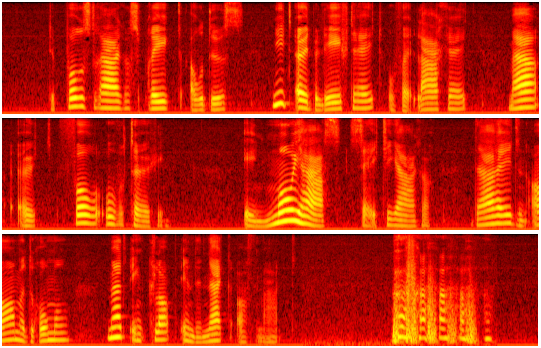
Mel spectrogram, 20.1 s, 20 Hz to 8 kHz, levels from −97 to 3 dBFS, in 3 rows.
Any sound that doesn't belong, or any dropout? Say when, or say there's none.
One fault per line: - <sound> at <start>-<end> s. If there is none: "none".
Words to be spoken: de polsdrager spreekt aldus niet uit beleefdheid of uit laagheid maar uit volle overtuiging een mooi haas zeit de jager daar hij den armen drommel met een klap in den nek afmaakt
- laugh at 18.3-19.6 s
